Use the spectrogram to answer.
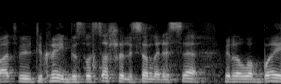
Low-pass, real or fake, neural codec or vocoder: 7.2 kHz; fake; codec, 16 kHz, 2 kbps, X-Codec, HuBERT features, trained on general audio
